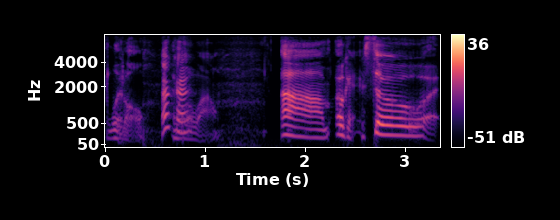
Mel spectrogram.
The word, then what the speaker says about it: Liddell: I think it's Little family, but I want to say Liddell because it's spelled Liddell. Huh. You'll see why I think it's Little in a while.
